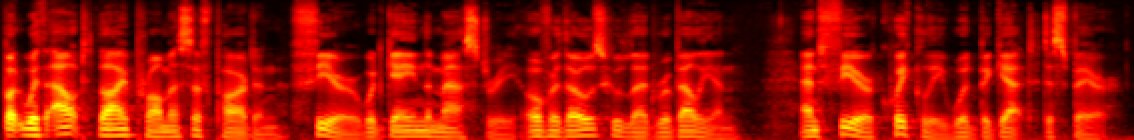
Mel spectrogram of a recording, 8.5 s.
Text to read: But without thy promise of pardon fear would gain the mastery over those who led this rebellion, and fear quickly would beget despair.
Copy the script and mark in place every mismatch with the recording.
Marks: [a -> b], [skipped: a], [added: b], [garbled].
But without thy promise of pardon fear would gain the mastery over those who led [skipped: this] rebellion, and fear quickly would beget despair.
